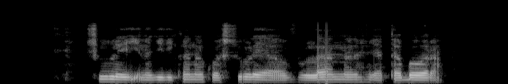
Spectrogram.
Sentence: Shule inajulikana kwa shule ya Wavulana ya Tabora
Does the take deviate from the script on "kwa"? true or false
false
